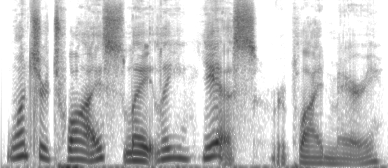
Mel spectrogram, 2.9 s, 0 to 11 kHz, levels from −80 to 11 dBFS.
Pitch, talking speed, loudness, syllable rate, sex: 155 Hz, 125 wpm, -17 LUFS, 4.5 syllables/s, male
